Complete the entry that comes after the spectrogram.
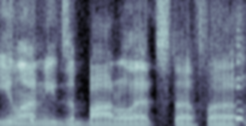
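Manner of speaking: usual speaking voice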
